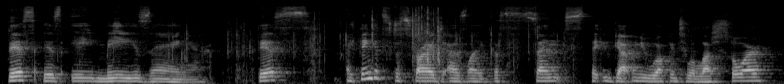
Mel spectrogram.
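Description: A woman's voice: sits low, measured pace, a little mellow. A woman chatting casually and enthusiastically as she reviews wax melts, rambling with fillers. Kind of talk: casual chat. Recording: echoey room, faint noise.

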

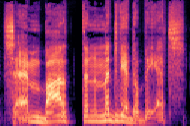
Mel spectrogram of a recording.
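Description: A man's voice: a little high, expressive, creaky, bright, forceful tone, slightly rough, dry recording, studio quality, full character voice. A man voicing a boastful, brutish male bandit leader who roars and blusters, in an audiobook. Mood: bellowing. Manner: roaring, blustering.

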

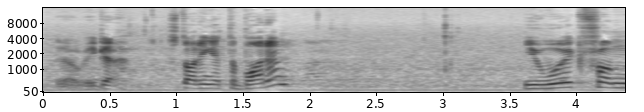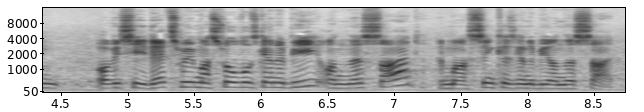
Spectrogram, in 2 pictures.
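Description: A man's voice: high voice, normal speed, background noise. A man, giving a step-by-step fishing knot tutorial at a table in a tackle shop, talking as he works with his hands. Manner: step-by-step, talks while working with his hands.

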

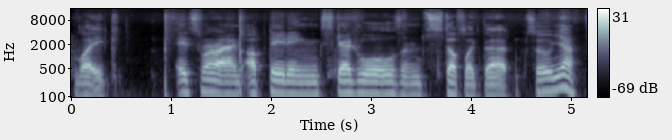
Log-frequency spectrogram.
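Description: A man's voice: mid-range voice, steady tone, takes it slowly, creaky, slight background noise. A man hosting a gaming channel, speaking casually in an outro, friendly and repeating his requests.

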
